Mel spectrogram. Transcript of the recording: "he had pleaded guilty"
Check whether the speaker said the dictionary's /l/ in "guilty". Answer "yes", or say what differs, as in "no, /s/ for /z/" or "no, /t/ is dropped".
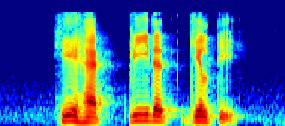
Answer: yes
